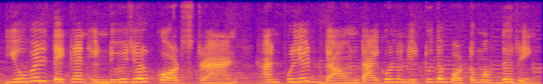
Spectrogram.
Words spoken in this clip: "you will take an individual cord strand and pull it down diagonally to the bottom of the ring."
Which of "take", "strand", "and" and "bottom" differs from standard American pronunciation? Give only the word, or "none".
none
